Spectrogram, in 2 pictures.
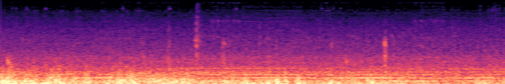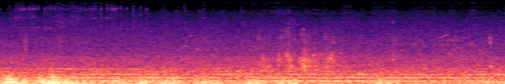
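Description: Wind rumbling on the microphone, loudest at the start and easing off, over a steady low hum from the fishing boat's motor.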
